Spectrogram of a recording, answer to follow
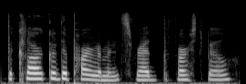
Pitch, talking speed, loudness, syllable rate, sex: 225 Hz, 220 wpm, -18 LUFS, 5.1 syllables/s, female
